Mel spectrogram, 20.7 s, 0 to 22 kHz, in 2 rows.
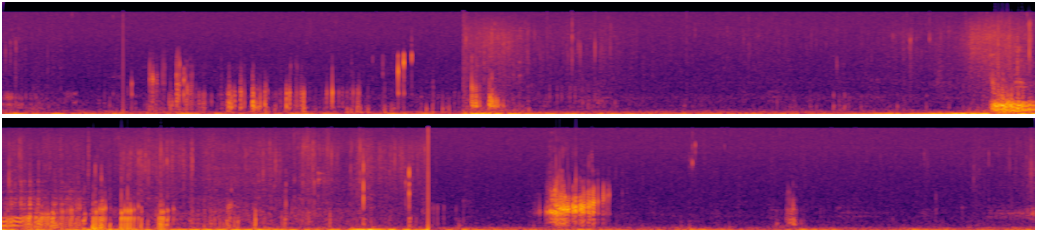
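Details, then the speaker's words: Hungry woman during a 7-day fast, with construction noise nearby: low gurgling and rumbling from the abdomen with a loud surge in the middle, active hunger bowel sounds. "เอ๊ะ!ฉันได้ยินเสียงก่อสร้างดังมาจากท้องของฉัน!""ท้องของฉันเลียนเสียงการก่อสร้างหรือเปล่า"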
